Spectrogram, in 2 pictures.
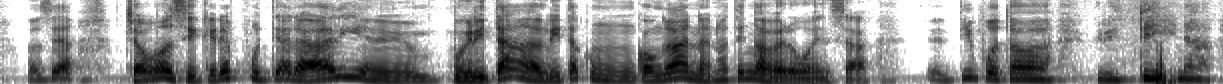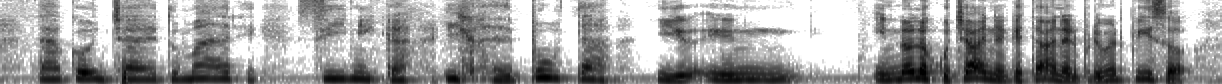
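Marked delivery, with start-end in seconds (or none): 6.8-11.5 yelling barely above a murmur, hushed and very soft. Retelling how a guy hurled insults, imitating a very quiet shout. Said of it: "gritaba re despacio".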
